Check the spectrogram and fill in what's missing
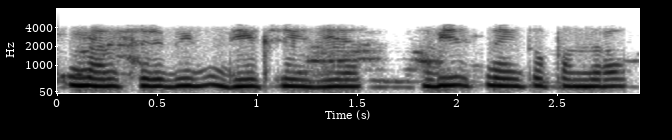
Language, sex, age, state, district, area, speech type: Urdu, female, 18-30, Delhi, Central Delhi, urban, conversation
